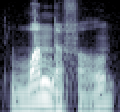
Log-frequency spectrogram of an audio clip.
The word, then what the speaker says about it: wonderful: In a word like wonderful, the stressed syllable is actually the first one, just before the W. It's one. Wonderful. So that's a way that you can check absolutely any word.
